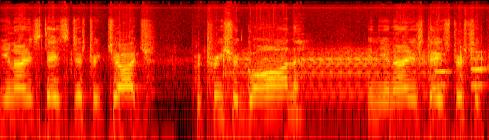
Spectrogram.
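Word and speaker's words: Gaughan: Gone, you pronounce it. Yeah. Here today and gone tomorrow?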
